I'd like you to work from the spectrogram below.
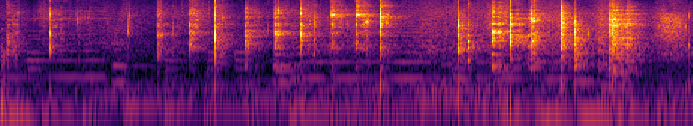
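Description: Banana bread batter being mixed with chopped nuts and bananas in a bowl, with a steady series of sharp utensil clinks and scrapes against the dish, close and fairly loud.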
